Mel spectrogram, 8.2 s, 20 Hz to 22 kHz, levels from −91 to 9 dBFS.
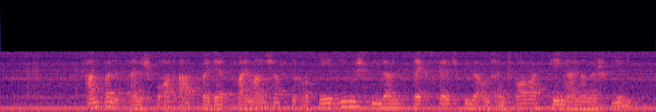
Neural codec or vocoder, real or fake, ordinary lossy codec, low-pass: none; real; AAC, 16 kbps; 7.2 kHz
